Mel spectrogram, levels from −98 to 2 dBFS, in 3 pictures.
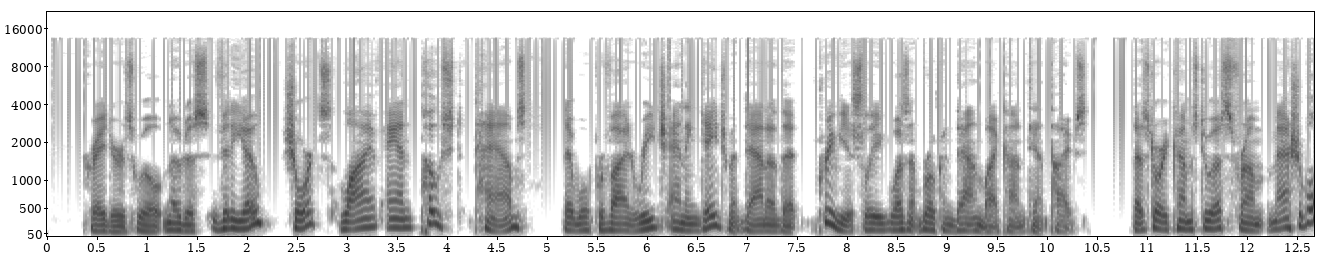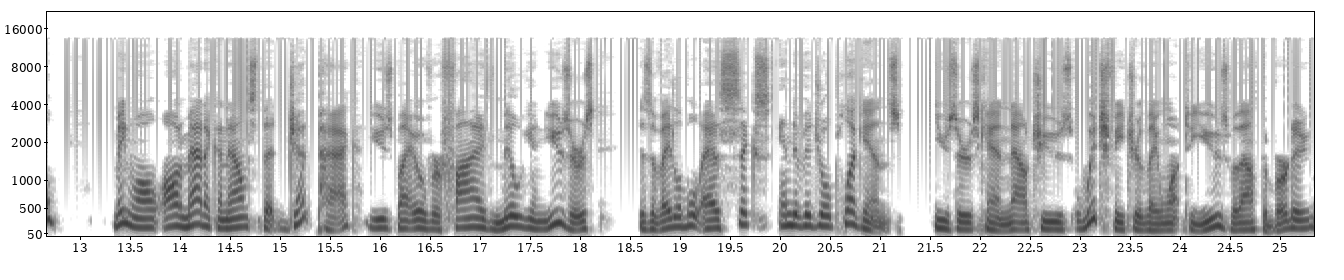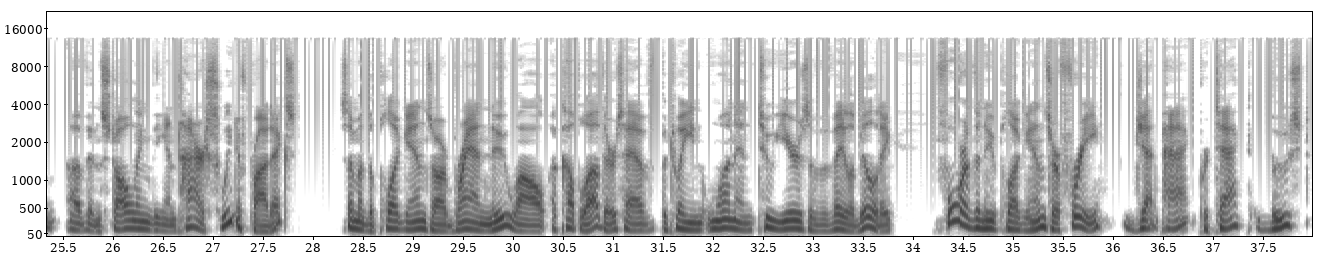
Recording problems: crackle, like an old record; noticeable; 20 dB below the speech

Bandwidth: 13.5 kHz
